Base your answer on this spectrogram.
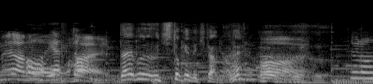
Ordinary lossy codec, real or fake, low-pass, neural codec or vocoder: AAC, 48 kbps; real; 7.2 kHz; none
